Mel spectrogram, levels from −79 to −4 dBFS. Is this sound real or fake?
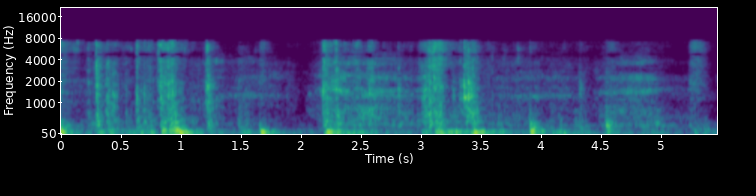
real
